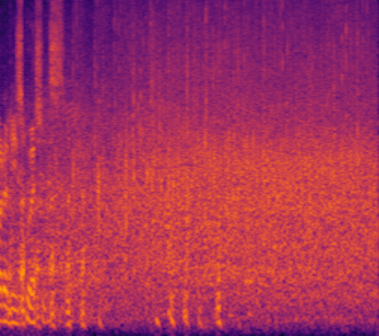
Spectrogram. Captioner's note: applause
